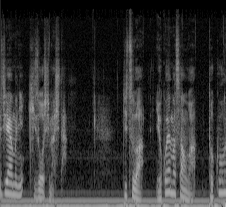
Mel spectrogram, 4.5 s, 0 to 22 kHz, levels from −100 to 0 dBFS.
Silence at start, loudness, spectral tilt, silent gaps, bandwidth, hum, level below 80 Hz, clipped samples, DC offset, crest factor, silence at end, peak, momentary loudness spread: 0 s; -37 LUFS; -3.5 dB/octave; none; 19 kHz; 50 Hz at -50 dBFS; -50 dBFS; under 0.1%; 0.7%; 22 dB; 0 s; -16 dBFS; 15 LU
